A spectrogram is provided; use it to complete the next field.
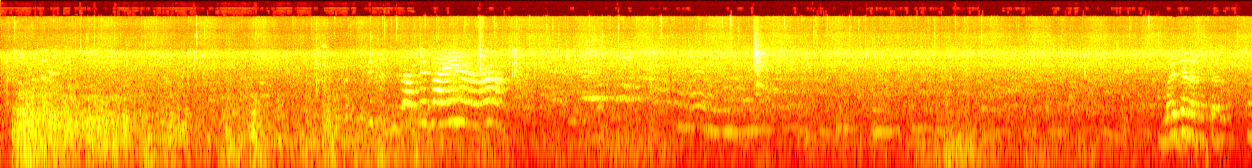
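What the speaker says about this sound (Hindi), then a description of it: "ओ देखिए जी बारिश कितनी तेज स्टार्ट हो चुकी है।" Heavy rain pours steadily during a storm, with a sharp thunder crack partway through and a soft rumble near the start, while people talk nearby.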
